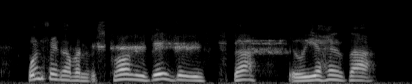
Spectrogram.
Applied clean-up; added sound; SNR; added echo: neural diffusion model UNIVERSE++.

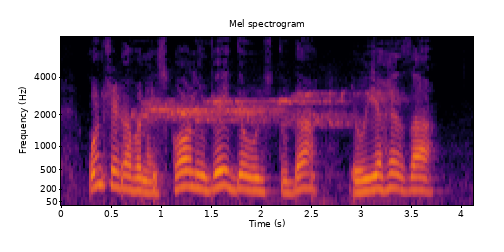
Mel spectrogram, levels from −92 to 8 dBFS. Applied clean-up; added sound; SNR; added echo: none; Bird; 13 dB; none.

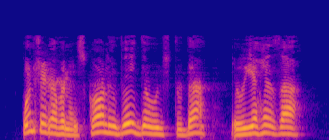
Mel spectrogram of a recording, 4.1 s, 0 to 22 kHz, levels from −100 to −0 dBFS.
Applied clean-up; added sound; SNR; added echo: neural mask model DeepFilterNet 3.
